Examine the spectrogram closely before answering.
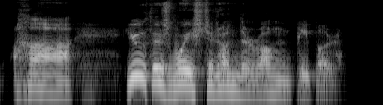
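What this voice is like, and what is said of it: Bad put-on accent. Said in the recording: “bad accent”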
